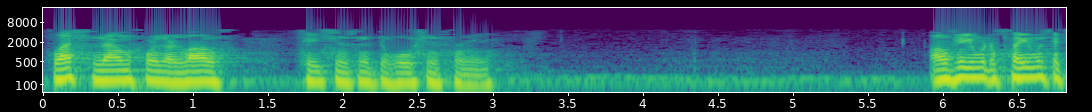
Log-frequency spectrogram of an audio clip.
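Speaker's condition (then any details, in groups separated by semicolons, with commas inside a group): Cleft palate; congenital cleft palate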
